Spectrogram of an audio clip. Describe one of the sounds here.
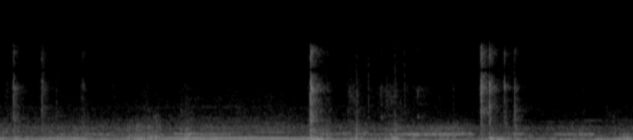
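A racing car engine hums steadily at high revs.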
